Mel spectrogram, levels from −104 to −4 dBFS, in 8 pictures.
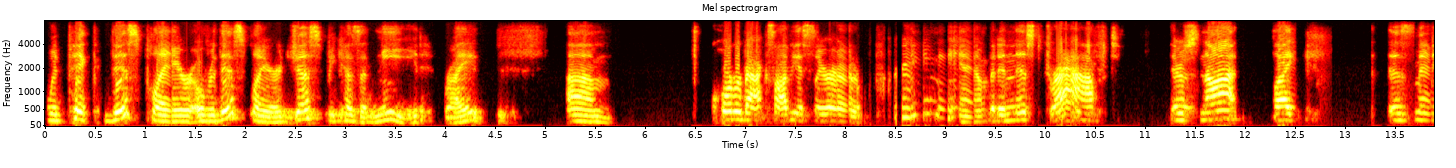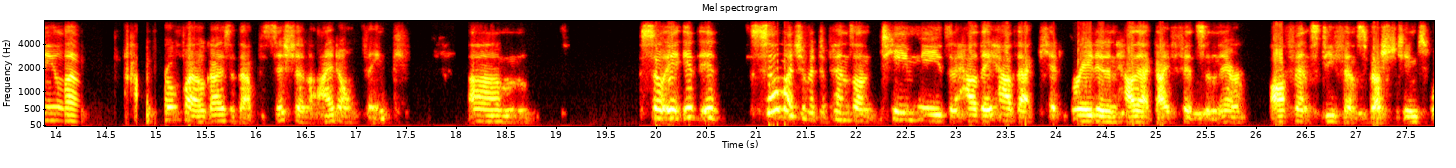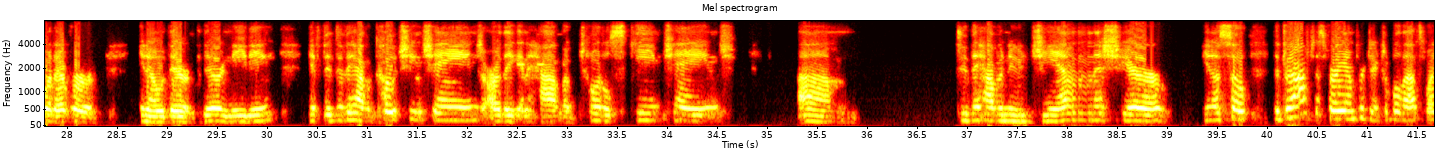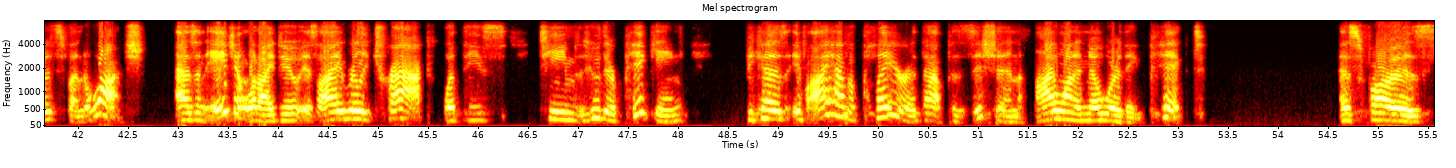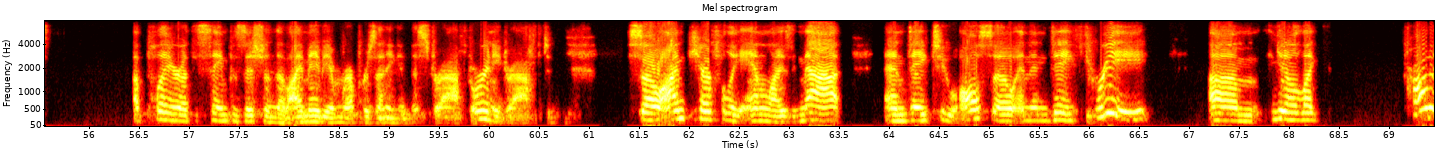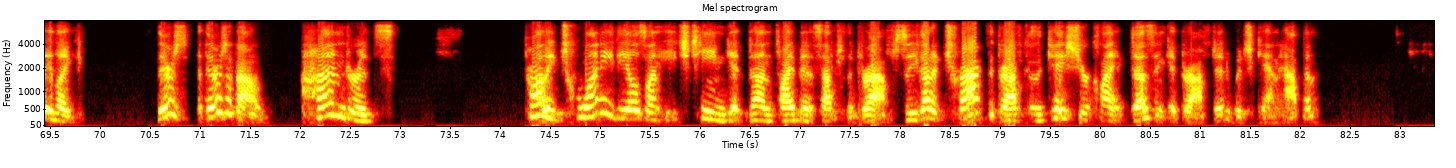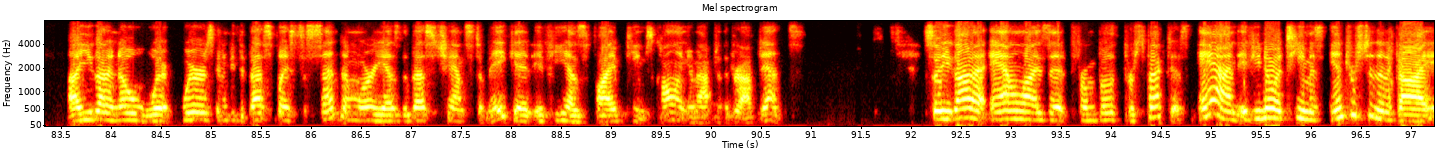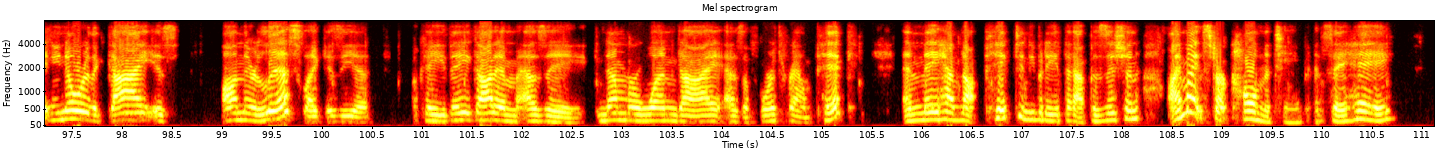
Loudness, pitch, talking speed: -14 LUFS, 215 Hz, 175 wpm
